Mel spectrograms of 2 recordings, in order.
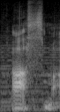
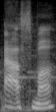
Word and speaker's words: Asma: And I want to hear more from you in our next segment, Asma. Asma? It's not asthma. It's not asthma. It's not asthma. Asthma. Say it right.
